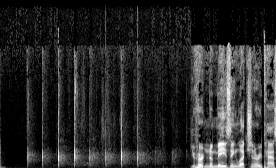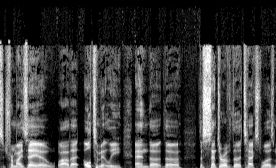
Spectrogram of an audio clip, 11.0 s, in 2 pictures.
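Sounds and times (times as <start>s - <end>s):
audience clapping: 0.5s - 3.8s
speech: 3.8s - 11.0s.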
